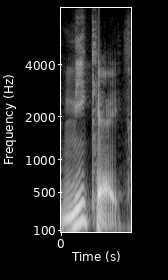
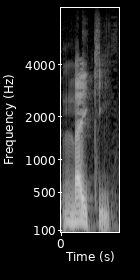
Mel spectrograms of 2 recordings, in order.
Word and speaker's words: Nike: chant of the crowd, Nike, because that's the Greek word for victory. Of course, now, because of the modern shoe brand, we pronounce it Nike.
